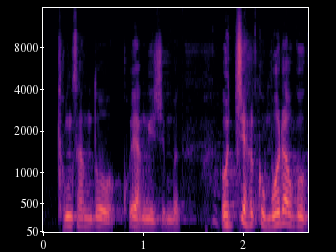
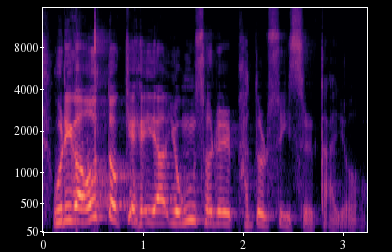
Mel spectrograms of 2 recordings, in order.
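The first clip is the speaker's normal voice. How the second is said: 부르짖음; 6 semitones higher, 6 dB louder than usual. Acted. 간절한 부르짖음을 연기.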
